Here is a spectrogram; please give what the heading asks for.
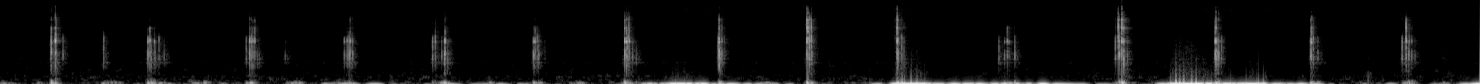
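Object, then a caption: Wooden log slice coaster. Long red nails tap and scratch the cut face of a small, solid, round wooden log slice coaster with visible growth rings, held in both hands. Sharp, dry, bright taps come at an irregular pace, broken up by longer stretches of rough, sustained scratching with a low rumble underneath.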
